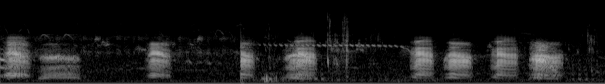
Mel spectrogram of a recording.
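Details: Indian bullfrog with about nine loud, harmonic croaks, mostly in pairs, broken midway by a sharp click and a thin, steady high whistle lasting around a second and a half.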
